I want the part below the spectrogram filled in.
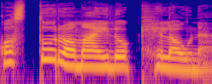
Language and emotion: Nepali, neutral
